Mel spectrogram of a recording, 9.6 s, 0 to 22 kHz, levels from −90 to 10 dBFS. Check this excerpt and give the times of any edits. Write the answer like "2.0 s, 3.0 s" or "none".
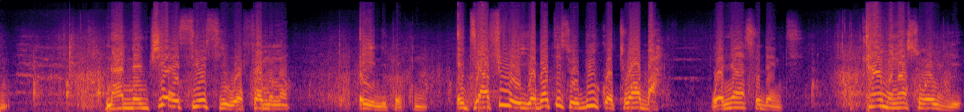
4.4 s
